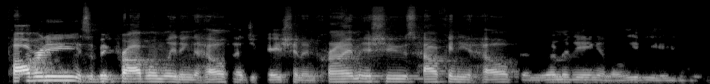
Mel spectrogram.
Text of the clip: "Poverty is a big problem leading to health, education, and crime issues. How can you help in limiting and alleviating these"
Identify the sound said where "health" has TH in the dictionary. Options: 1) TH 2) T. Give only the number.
1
